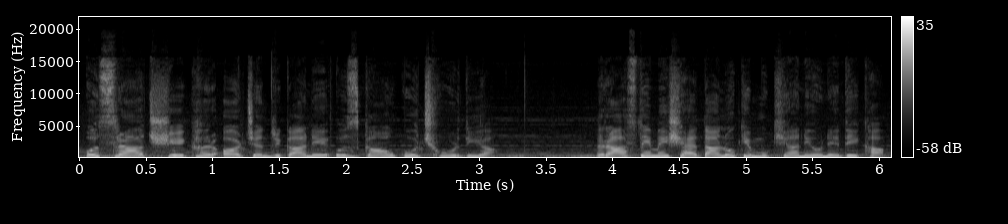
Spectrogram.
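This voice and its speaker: A woman's voice: a little high, big pitch swings, normal speed, faint music behind. A woman narrating a scripted children's cartoon story.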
